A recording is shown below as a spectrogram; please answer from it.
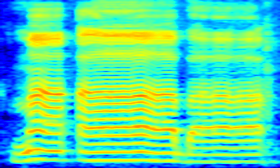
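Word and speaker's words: مَآبًا: এরকম একসাথে পড়লে লিত্তাগিনা মাআবা। মিম জবর মা, হামজা খারা জবর আ, এখানে এক লিফ টান দিতে হবে। মা আবা, এরকম একসাথে আমার সাথে বলেন, লিত্তাগিনা মাআবা, লিত্তাগিনা মাআবা।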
